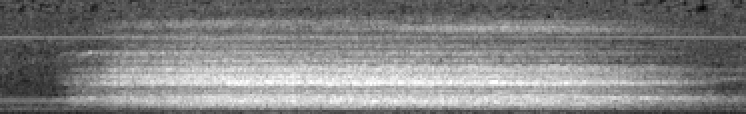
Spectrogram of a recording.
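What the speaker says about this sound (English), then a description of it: "take a really deep breath in through your nose. And exhale out through the mouth" A single slow, deep breath drawn in through the nose and let out through the mouth during a yoga session, a long soft airy hiss that swells and fades, close and quiet.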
